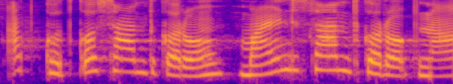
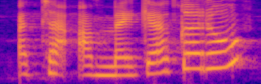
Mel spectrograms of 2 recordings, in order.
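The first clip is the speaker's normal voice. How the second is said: normal talking voice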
